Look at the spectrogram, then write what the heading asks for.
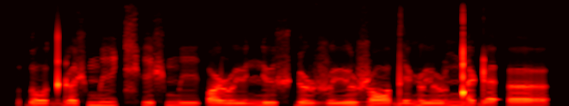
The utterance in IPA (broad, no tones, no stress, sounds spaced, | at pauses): ɗ o d ɖ œ ʃ m iː t͡ɕʰ i ʃ m iː ʔ ɔ ɭ y n y ʃ ɗ y ɭ ʐ yː ʐ ɔː d i ɳ yː ɭ ŋ͡ǃ ɛ ɖ ɛ ʔ œ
